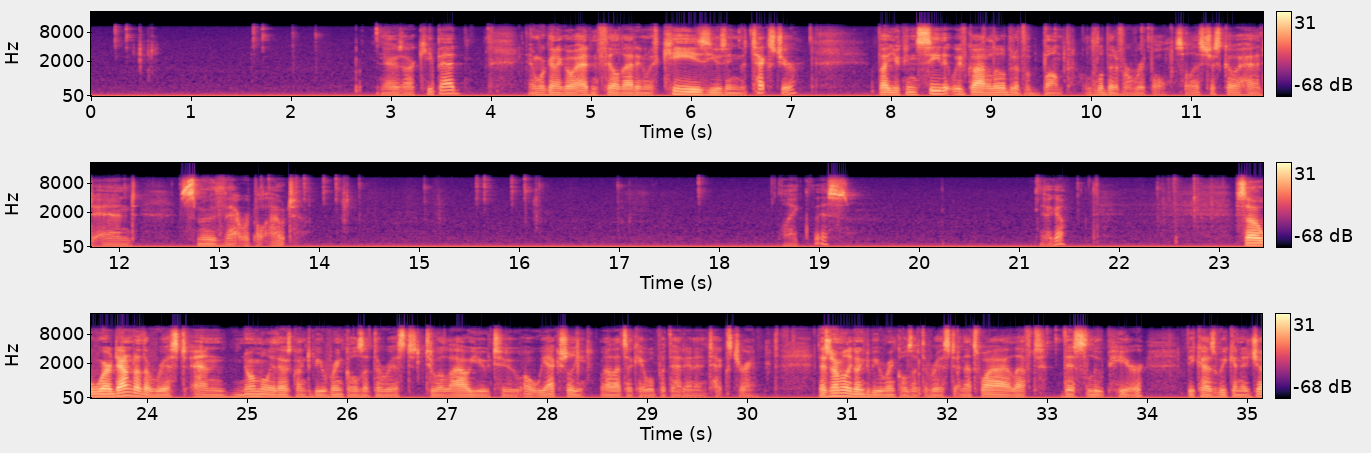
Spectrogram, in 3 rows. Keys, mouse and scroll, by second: 0.6 s, 7.7 middle click, 11.0 middle click, 11.1 click, 11.2-12.7 middle drag, 14.5-21.7 middle drag, 25.9 KP_1, 26.7 z, 27.5 z, 28.4 z, 30.1 z, 30.7 z, 31.0 z, 33.5 middle click, 34.9 KP_3, 35.0 KP_1.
